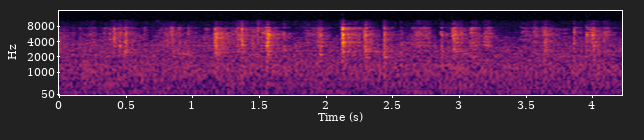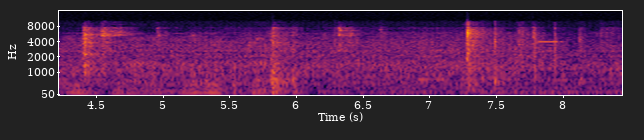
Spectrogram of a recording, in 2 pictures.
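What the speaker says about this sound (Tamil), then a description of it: "இப்போ அந்த மசாலாவை போட்டு நம்ம வதக்க போகிறோம்." Masala stirred and fried in a pan for a cauliflower and pea curry, giving soft scraping and clinking of a spoon against metal, with a few sharper taps and a low sizzling hiss underneath, fairly quiet and close.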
